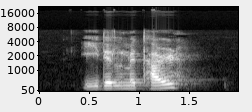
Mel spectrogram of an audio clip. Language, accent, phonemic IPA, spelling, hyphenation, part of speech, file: German, Austria, /ˈeːdl̩meˌtal/, Edelmetall, Edel‧me‧tall, noun, De-at-Edelmetall.ogg
- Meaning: noble metal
